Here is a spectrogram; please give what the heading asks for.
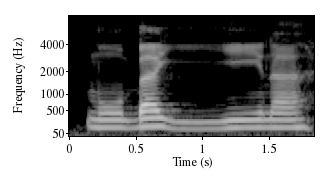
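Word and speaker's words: مبينة: kunna bifahisyatim mubayyin mubayinah ynya ditekan yang tekan y-nya bukan bnya bukan Muba Muba Muba yinah enggak bnya mah tidak perlu ditekan BMA dibunyikan seringannya saja seringan mungkin Muba Muba Muba baru ketika masuk huruf ya karena dia bertasydid kemudian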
